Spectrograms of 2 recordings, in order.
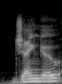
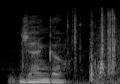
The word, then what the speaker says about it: Django: Django. D J A N G O. The D is silent.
